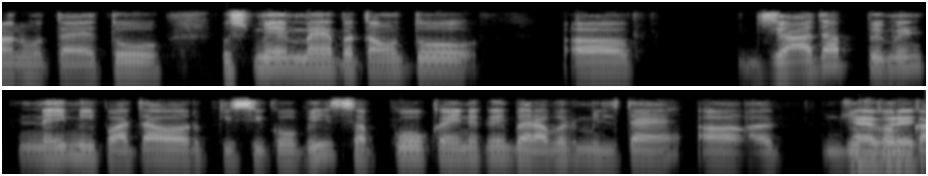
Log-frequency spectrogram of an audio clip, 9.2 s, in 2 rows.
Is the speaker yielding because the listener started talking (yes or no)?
no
